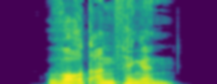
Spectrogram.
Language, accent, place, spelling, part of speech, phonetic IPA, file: German, Germany, Berlin, Wortanfängen, noun, [ˈvɔʁtˌʔanfɛŋən], De-Wortanfängen.ogg
- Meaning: dative plural of Wortanfang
